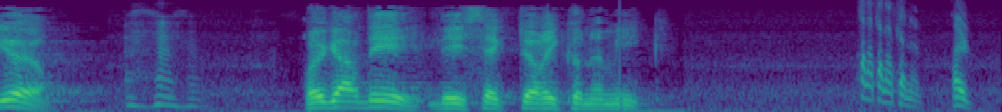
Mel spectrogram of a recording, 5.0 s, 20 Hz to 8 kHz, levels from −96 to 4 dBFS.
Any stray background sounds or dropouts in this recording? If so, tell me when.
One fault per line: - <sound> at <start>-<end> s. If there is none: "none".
- laugh at 0.6-1.1 s
- chirp at 4.3-4.9 s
